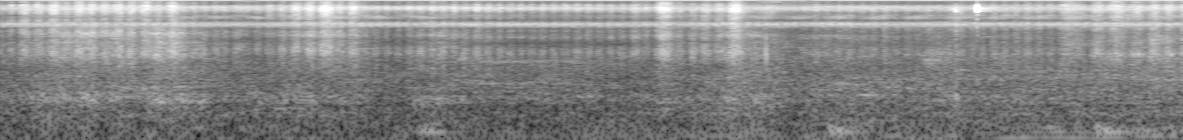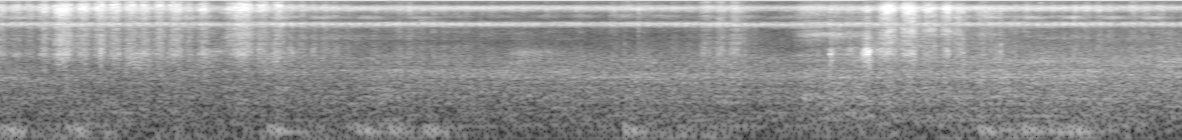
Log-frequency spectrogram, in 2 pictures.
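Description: A pencil scratches and rubs on paper.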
